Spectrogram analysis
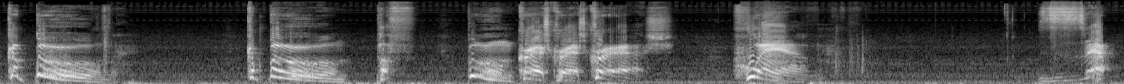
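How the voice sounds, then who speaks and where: A man's voice: high-pitched, huge pitch swings, very slow, vocal fry, pauses often, pushed and bright, slight background noise, voice pushed up, exaggerated voice. A man playing an over-dramatic, hammy reader of comic-book sound effects in explosive exclamations. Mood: bombastic, explosive.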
